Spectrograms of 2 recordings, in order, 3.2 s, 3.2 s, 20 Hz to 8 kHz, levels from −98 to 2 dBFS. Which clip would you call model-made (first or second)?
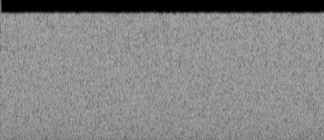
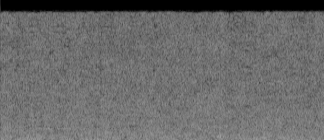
second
